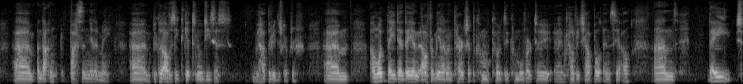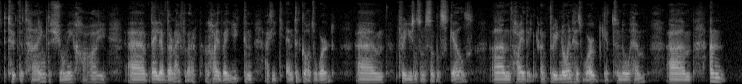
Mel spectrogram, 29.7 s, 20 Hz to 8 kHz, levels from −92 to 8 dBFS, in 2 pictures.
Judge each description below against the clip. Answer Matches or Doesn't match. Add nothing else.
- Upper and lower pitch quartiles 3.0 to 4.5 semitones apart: Doesn't match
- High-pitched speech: Doesn't match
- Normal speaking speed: Matches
